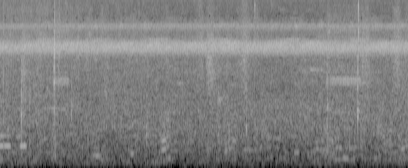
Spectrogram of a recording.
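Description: Steady high-pitched drone of forest insects, with a few faint clicks scattered through it.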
